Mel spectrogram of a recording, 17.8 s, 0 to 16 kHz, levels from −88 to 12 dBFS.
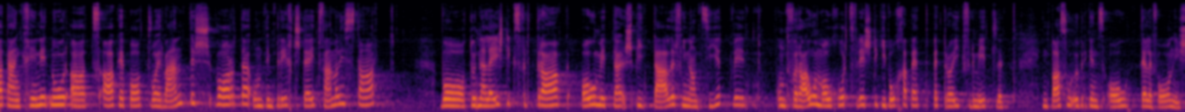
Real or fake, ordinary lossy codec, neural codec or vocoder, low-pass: real; none; none; 14.4 kHz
